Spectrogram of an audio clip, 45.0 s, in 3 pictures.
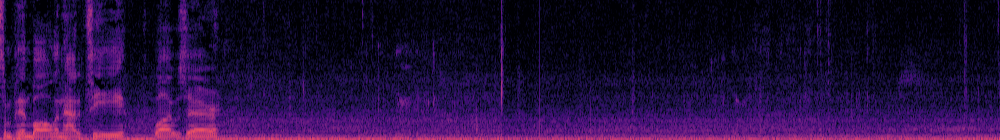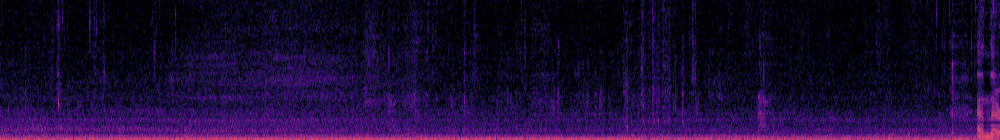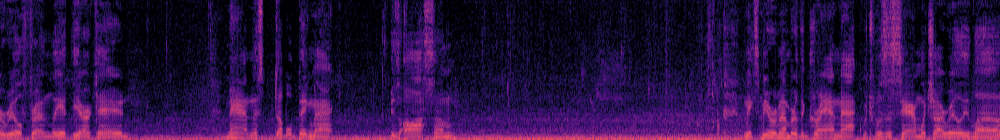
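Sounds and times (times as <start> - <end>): low car cabin hum: 0.0 - 45.0
person chewing food: 3.4 - 27.6, 37.0 - 41.0.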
